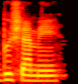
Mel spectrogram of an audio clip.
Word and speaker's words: Buscemi: Yeah, Steve Buscemi.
